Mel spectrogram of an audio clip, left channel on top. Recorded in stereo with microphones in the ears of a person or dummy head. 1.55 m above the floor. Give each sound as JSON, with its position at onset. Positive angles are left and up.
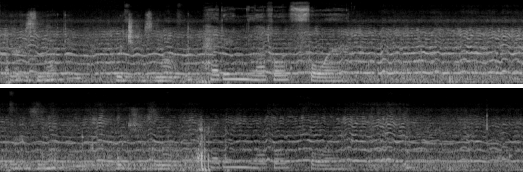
{"t": 0.1, "sound": "a man speaking", "side_deg": 70, "distance_m": 3.0}
{"t": 2.0, "sound": "a woman speaking", "side_deg": 70, "distance_m": 0.5}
